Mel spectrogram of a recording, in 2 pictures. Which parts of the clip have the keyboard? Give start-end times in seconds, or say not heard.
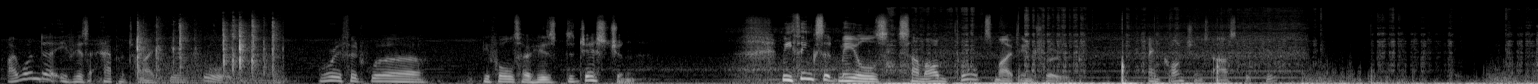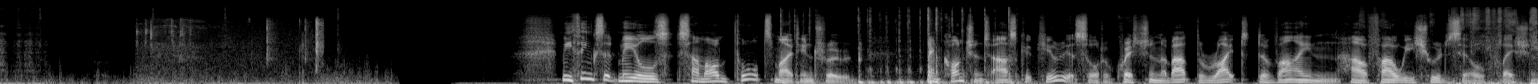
1.4-2.9, 16.7-18.6, 23.1-25.9.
